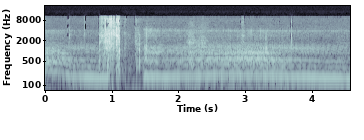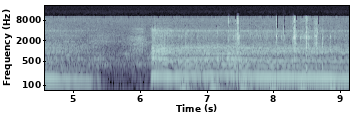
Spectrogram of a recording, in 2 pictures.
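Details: An angry, irritated cat voicing a long, low, moaning growl with a drawn-out howling tone. The sound fades near the middle, then resumes just as long and steady. Brief rustles and clicks are heard around it.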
